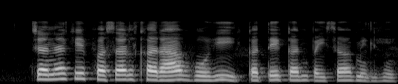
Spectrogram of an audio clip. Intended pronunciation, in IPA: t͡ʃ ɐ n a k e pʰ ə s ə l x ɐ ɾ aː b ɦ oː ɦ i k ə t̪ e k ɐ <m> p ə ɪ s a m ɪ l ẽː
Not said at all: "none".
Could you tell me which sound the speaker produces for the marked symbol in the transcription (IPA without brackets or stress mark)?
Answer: n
